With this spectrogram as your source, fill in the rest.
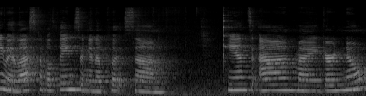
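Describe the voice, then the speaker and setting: Audible room echo follows a woman with a fairly high pitch. She talks at a fairly slow pace with fairly even intonation. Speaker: clay art instructor. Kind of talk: tutorial. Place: workshop. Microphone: camera far.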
